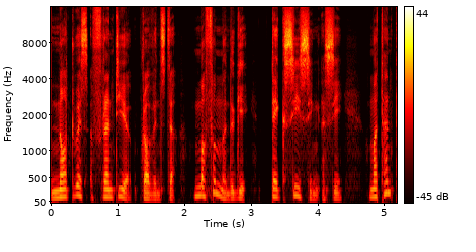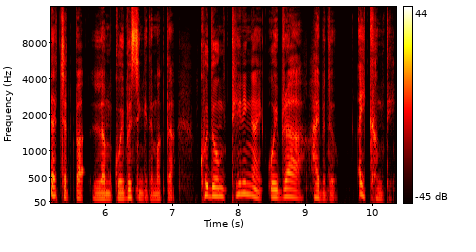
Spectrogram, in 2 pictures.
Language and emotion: Manipuri, fearful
